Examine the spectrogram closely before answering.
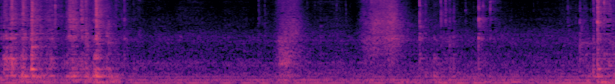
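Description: A hand rubs and scrapes against a porcelain sink.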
